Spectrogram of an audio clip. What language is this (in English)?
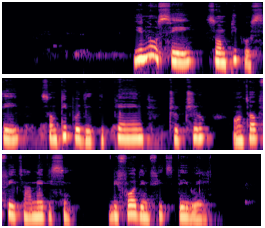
Nigerian Pidgin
